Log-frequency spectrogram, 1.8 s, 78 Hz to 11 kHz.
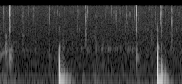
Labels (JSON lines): {"label": "biophony, double pulse", "recorder": "SoundTrap 300"}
